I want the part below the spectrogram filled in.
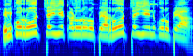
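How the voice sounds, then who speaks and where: Man, high pitch, oratorical, emphatic, declamatory, street interview opinion. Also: brisk, fairly bright tone, clear, resonant tone, no echo. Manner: emphatic, declamatory, repeats phrases for stress. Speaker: social activist giving street interview. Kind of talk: impassioned political opinion, oratorical.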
